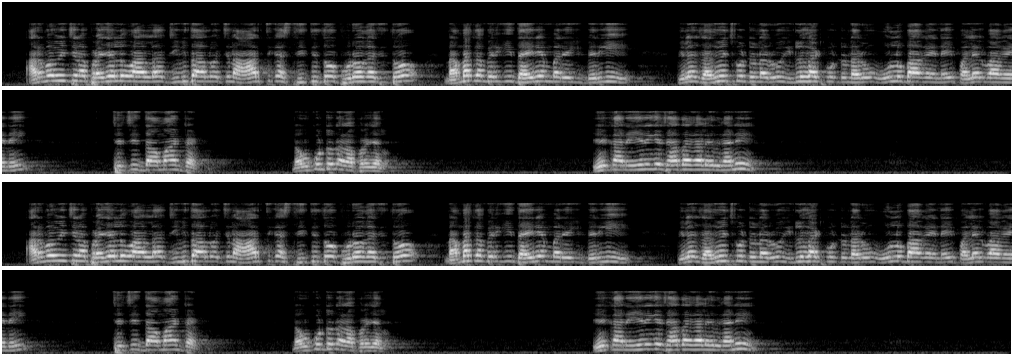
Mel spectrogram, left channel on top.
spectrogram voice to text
అనుభవించిన ప్రజలు వాళ్ళ జీవితాల్లో వచ్చిన ఆర్థిక స్థితితో, పురోగతితో నమ్మకం పెరిగి, ధైర్యం పెరిగి పిల్లలు చదివించుకుంటున్నారు, ఇండ్లు కట్టుకుంటున్నారు, ఊళ్ళు బాగైనాయి, పల్లెలు బాగైనాయి, చర్చిద్దామా అంటాడు. నవ్వుకుంటున్నారు ఆ ప్రజలు. కానీ ఈయనకే చేత కాలేదు కానీ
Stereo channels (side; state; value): both; normal; correlation 0.64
